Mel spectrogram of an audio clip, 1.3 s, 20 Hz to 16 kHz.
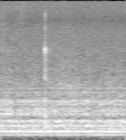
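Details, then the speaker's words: Aquarium filter on a 10-gallon tank with a light stand resting on it: quiet, steady low hum with a buzzy edge, vibration caused by the stand sitting on the filter. "so my way to improvise is just putting the stand on the filter and it that's why you can hear a lot of vibration is just cuz that's on there"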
